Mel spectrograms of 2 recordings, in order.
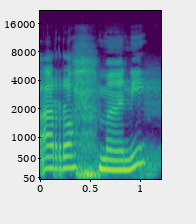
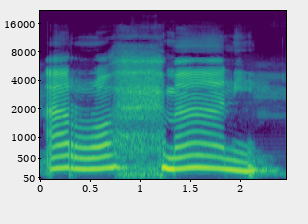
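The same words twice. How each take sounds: First: The sound is cut off abruptly at the end. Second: The sound flows on smoothly without a break. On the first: The speaker calls it wrong. "haknya kan terputus" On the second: The speaker calls it right. "Hak itu seharusnya mengalir dulu"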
